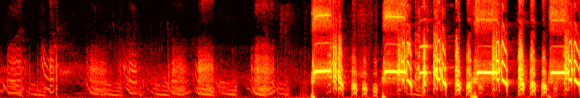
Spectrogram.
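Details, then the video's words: Soft scratchy chatter gives way to loud, harsh squawking bursts with whistled tones from a female teetar (partridge) in an excited calling bout. "mdi ke Awaz # tetar sound # Teetar Voice # Atif Bhkar Bird # Tetar ke masti wali korak"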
